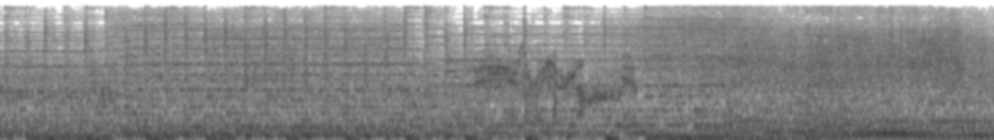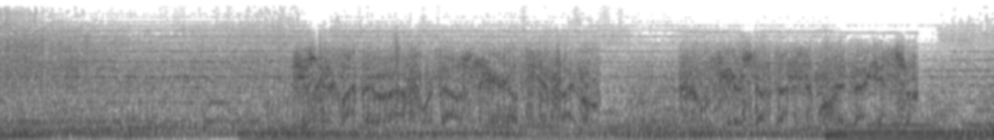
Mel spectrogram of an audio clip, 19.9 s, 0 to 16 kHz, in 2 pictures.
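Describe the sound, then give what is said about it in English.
The piston engines of a 215 airplane roar steadily through a takeoff from runway 16 in temperatures below minus 20, a loud, continuous drone with a throbbing tonal hum, while voices talk intermittently over the noise. “To 4,000 feet, did our normal cruise the airplane out, let all the engines stabilize.”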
